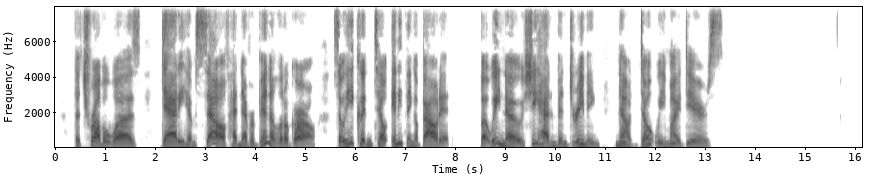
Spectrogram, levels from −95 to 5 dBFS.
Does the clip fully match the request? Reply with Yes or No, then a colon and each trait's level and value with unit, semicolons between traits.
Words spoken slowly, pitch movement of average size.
Yes: slow, 110 wpm; average, 4.5 semitones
